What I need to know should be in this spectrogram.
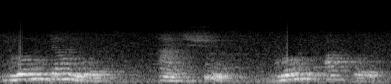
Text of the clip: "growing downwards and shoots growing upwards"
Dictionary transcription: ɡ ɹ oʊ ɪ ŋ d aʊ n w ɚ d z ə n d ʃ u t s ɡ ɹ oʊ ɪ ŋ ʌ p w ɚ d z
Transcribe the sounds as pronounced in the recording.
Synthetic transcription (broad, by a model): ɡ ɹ oʊ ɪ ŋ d aʊ n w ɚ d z ə n d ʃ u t ɡ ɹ oʊ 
